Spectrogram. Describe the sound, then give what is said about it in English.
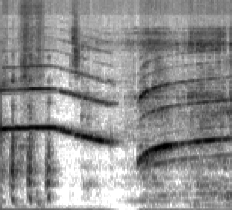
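A siren blares on full blast during a vehicle stop. Its loud wailing tone slides downward, cuts out briefly, then starts low and climbs again. “That's the siren on full blast.”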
